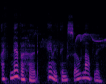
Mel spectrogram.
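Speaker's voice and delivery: small bird voice. Acted. Peep voiced high.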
